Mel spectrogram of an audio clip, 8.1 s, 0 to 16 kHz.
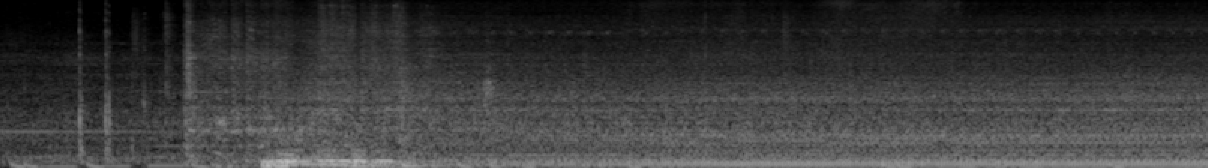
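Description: A BMW M3 engine is started with clicks and a brief cranking whirr, then catches with a loud rev before settling into a steady, close idle.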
